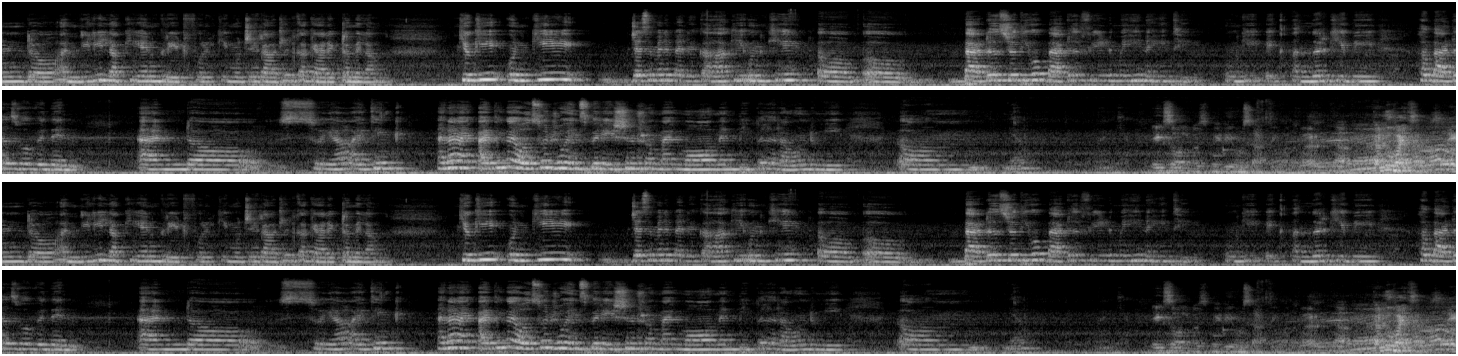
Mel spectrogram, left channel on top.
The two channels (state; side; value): quieter; right; 3.4 dB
